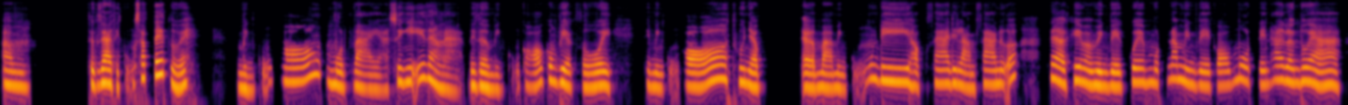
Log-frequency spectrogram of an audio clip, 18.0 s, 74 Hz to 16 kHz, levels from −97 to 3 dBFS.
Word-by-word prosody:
ờm, 205 -3 -1 0.8
thực 215 - +3
ra 230 +1 +7
thì 200 -3 -4
cũng 190 - -15
sắp 295 0 0
Tết 350 0 +7
rồi 225 -5 +3
ấy, 210 +4 +2 0.7
mình 180 -3 -2
cũng - - -13
có 255 +5 +1 0.2
một 215 -5 0
vài, 180 -4 -2
à, 170 0 -11
suy 250 +8 -1
nghĩ 255 +4 0
rằng 240 -10 +2
là 165 -3 -7
bây 210 - +2
giờ 200 -2 +3
mình 175 -1 -6
cũng 200 - -20
có 205 +2 -3
công 265 -2 +1
việc 230 -5 +2
rồi, 195 +1 +2 0.4
thì 210 - -5
mình 190 -2 -3
cũng - - -20
có 215 +8 +5
thu 250 - -2
nhập, 200 -5 +2 0.6
ờ, 190 -1 +3
mà 185 -1 0
mình 180 -2 -4
cũng 280 +4 -7
đi 250 -2 +3
học 200 -4 -3
xa, 225 -1 -1
đi 230 0 +1
làm 190 -4 -2
xa 220 +4 -3
nữa, 270 +7 -1 0.4
thế 300 - +1
là 250 -5 +5
khi 265 +4 +1
mà 235 -3 +2
mình 205 -2 +3
về 200 -1 +2
quê, 245 +5 -1
1 230 -1 -5
năm 285 0 -2
mình 230 -5 -1
về 205 -1 -2
có 205 +1 -3
1-2 265 0 -4
lần 245 -3 +1
thôi 255 0 +2
à. 215 -2 +1
220 Hz, 200 wpm, -23 LUFS, 195-250 Hz, 0.8 s, ra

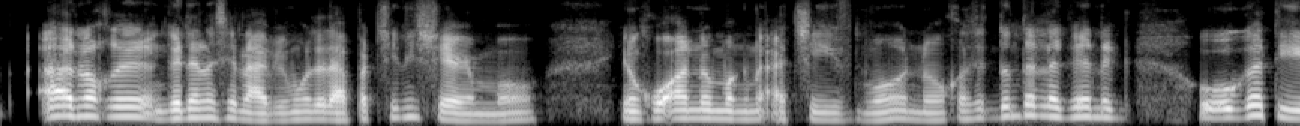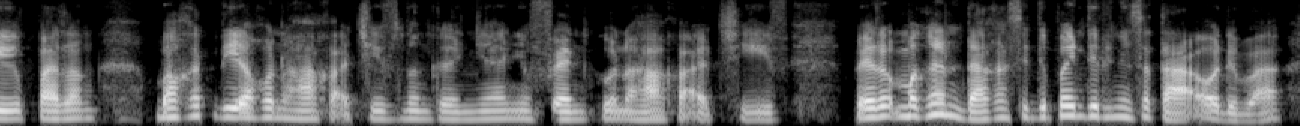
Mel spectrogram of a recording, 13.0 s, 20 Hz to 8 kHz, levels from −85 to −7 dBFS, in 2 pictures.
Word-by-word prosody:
ano 185 0 +7
ko 180 0 +2
yun. 180 - +4
Ang 135 - -5
ganda 160 +1 +5
ng 160 - -1
sinabi 120 -6 +2
mo 135 +2 -1
na 135 - +4
dapat - - -5
sine-share 145 -9 +1
mo 110 - -5 0.4
'yong 135 - +3
kung 145 +2 +5
ano 150 -1 +4
mang 140 -1 +1
na-achieve 125 -2 -4
m,o 125 +4 -1
'no? 120 -2 -3
Kasi 140 +4 -6
do'n 180 +3 -3
talaga 180 -3 +3
nag-uugat, 165 +2 -1
eh. 140 -3 +1
Parang 75 - -1 0.3
bakit 190 +2 -2
'di 170 - +3
ako 165 - -4
naka-achieve 140 -2 -6
ng 140 - -6
ganyan? 135 +1 -7
'Yong 140 - -9
friend 135 0 -1
ko - - -4
nakaka-achieve. 125 - -6 0.3
Pero 175 +3 +4
maganda 185 -7 +1
kasi 165 +3 -9
depende 190 +2 -1
rin 170 - -10
'yon - - -7
sa - - -9
tao, - - +2
'di - - -5
ba? - - -4
145 Hz, 210 wpm, -21 LUFS, 130-175 Hz, 0.4 s, ano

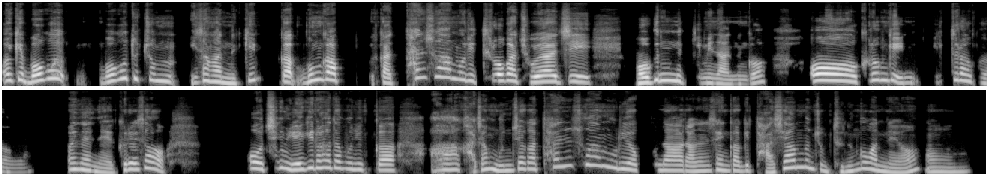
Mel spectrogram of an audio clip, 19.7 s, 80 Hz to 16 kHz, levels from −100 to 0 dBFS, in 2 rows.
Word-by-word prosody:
어 260 - -1
이렇게 270 +2 +1
먹어 270 +10 +5 0.3
먹어도 325 +9 +1
좀 250 -7 -1
이상한 220 -1 0
느낌? 260 - -4 0.2
그러니까 215 -2 +4
뭔가 280 +5 +5 0.3
그러니까 - - -1
탄수화물이 365 -7 -2
들어가 255 0 +4
줘야지 220 -1 +3 0.4
먹은 260 +10 +5
느낌이 185 -6 -4
나는 150 -2 -4
거? 195 +6 -3 0.4
어 255 -3 +9
그런 280 +5 -2
게 260 -5 0
있 190 0 -5 0.2
있더라고요. 195 - -6 0.4
네네네. 200 - -3
그래서 235 +4 -1 0.8
어 260 -2 +2
지금 275 +3 -2
얘기를 275 +6 +1
하다 285 -2 -3
보니까 220 -4 -2 0.3
'아 225 +3 -4
가장 240 +2 -4
문제가 230 +4 -2
탄수화물이었구나.'라는 245 - -4
생각이 195 -2 -5
다시 140 - -5
한번 300 -2 -1
좀 200 -8 -9
드는 175 +5 -7
것 260 - -4
같네요. 170 - -4
어. 155 0 -9
230 Hz, 310 characters per minute, -23 LUFS, 195-270 Hz, 0.8 s, 어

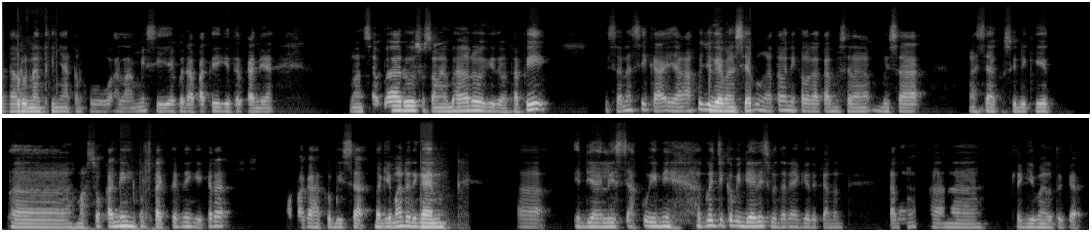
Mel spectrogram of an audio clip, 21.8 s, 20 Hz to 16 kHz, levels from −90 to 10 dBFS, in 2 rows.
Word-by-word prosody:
baru 120 +1 +3
nantinya 115 +1 -2
akan 110 - -14
ku 115 - -14 0.2
alami 115 +2 -11
sih, 115 -1 -4
aku - - -6
dapati, 120 +2 -3
gitu 120 - -3
kan 110 0 -2
ya. 110 - -4 0.8
Nuansa 120 -1 -6
baru, 145 0 +7
suasana 120 -5 -3
baru, 135 +2 +5
gitu. 115 -2 -3
Tapi 110 +11 +4 0.7
di - - -18
sana 150 - -5
sih, 175 +1 -6
Kak, 130 +1 -1
yang 130 0 -3
aku 145 - -11
juga 140 -5 +10
masih 125 +1 +3
aku 170 - -5
nggak 130 - -10
tahu 150 - -2
nih 140 - -6
kalau 125 - -3
Kakak 120 0 -4
misalnya 120 0 -5
bisa 120 -2 -6 0.7
ngasih 115 +3 -5
aku 120 - -31
sedikit, 120 +2 -3 0.5
eee, 115 -2 -1
masukan 135 +5 -1
nih, 155 +1 +9
perspektif 140 -1 -3
nih, 145 - -1
kira-kira 150 +4 -2 0.6
apakah 125 0 -5
aku - - -3
bisa 120 0 -3
bagaimana 135 +3 +3
dengan, 130 -1 +8 0.7
eee, 125 -1 -10 0.4
idealis 135 0 -1
aku 155 - -4
ini? 145 0 +3 0.3
Aku 170 +4 +2
cukup 170 -1 -2
idealis 145 +1 +3
sebenarnya, 130 -1 -6
gitu 125 -1 -7
kan. 120 0 -12 0.5
Kadang 130 +4 -10 0.2
heeh. 120 -2 -7 0.4
Kayak 120 -1 -8
gimana 120 -1 -2
tuh, - - -8
Kak? - - -3
125 Hz, 175 wpm, -24 LUFS, 120-135 Hz, 0.8 s, juga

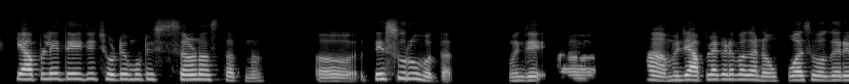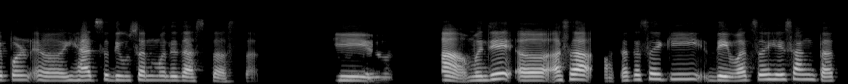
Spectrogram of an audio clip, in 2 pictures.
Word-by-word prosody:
की 250 - +2
आपले 250 +2 +4
ते 255 0 +2
जे 255 +2 -4
छोटे-मोठे 235 0 0
सण 230 0 +1
असतात 195 -5 -6
ना 155 0 -11 0.6
अ, 155 - -2 0.5
ते 245 +1 +4
सुरु 270 -2 -1
होतात. 180 -5 -4 0.6
म्हणजे 180 +2 -1 0.3
अ 150 - -4 0.7
हां, 195 -4 +3
म्हणजे 200 +3 +1
आपल्याकडे 225 +2 +3
बघा 225 -1 +2
ना 185 -3 -2
उपवास 195 +3 -1
वगैरे 200 0 0
पण 210 0 -1
अ, 210 - -5 0.3
ह्याच 200 +1 0
दिवसांमध्ये 195 -1 -2
जास्त 170 -2 -3
असतात, 135 -1 -9 0.8
की 185 -3 0 0.7
हां, 195 -4 +5
म्हणजे 220 +7 +4
अ, - - -2 0.4
असं 235 +4 +1 0.3
आता 165 +5 -6
कसं 225 +3 -1
आहे 245 - +3
की 240 +1 -6
देवाचं 195 +3 +3
हे 230 0 +2
सांगतात 225 -6 -1
200 Hz, 140 wpm, -23 LUFS, 185-230 Hz, 0.8 s, हां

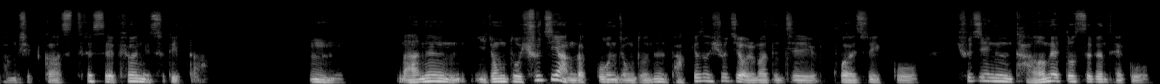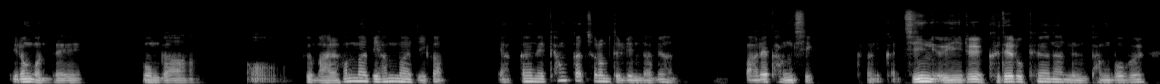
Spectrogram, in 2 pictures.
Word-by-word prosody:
방식과 95 -2 -8
스트레스의 140 +6 -2
표현일 140 -5 +2
수도 - - -7
있다.' - - -14 1.0
음. 95 -7 0 0.5
나는 125 +4 +3
이 115 - -3
정도 130 +2 +3
휴지 205 - 0
안 100 - +3
갖고 105 +3 -1
온 110 -1 +2
정도는 100 +4 -2
밖에서 155 +11 -5
휴지 150 0 -4
얼마든지 95 -1 0
구할 100 -2 +1
수 95 +4 -7
있고 95 -2 -5 0.4
휴지는 155 -5 0
다음에 120 +10 +2
또 135 -2 +1
쓰면 120 -3 -1
되고 90 -4 -6 0.2
이런 125 +2 +4
건데 90 -2 -2 0.6
뭔가 90 -4 -3 0.5
어 - - -12 0.2
그 115 - -3
말 95 -1 -1
한마디 140 +3 +3
한마디가 125 -7 0 0.6
약간의 130 +4 -1
평가처럼 170 -6 -1
들린다면 95 -2 -3 0.7
말의 115 +4 +3
방식 95 -4 -2 0.4
그러니까 - - -11
진의를 120 -3 +6
그대로 130 -1 +4
표현하는 115 -9 -1
방법을 100 +3 -2
110 Hz, 265 characters per minute, -24 LUFS, 95-130 Hz, 1.0 s, 진의를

